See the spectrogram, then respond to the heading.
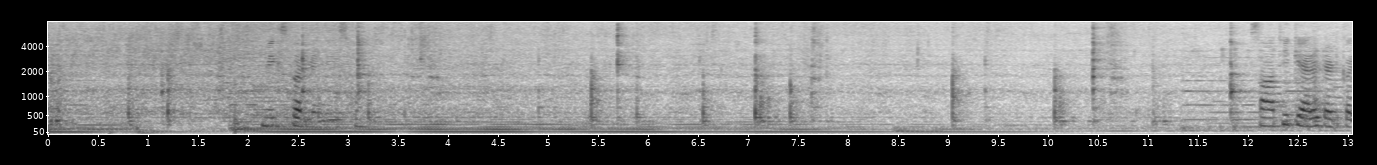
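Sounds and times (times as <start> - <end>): low hum: 0.0 - 11.4
food sizzling in hot oil: 0.0 - 12.8
wooden spatula scraping pot: 8.7 - 11.3.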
